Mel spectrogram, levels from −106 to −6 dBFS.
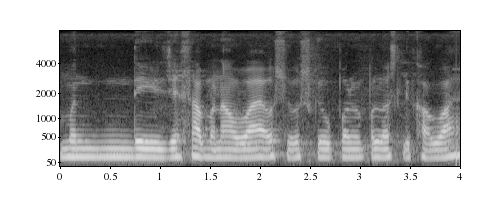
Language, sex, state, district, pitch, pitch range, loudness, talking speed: Hindi, male, Bihar, Araria, 130 Hz, 130-135 Hz, -27 LUFS, 195 wpm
